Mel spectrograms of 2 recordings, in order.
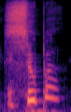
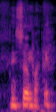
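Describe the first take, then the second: First: The first vowel sounds like the one in 'soup'. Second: The first vowel sounds like the one in 'so'. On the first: "I think it's about soup. So I guess Supa?" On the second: "I say Sopa"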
